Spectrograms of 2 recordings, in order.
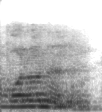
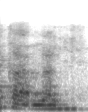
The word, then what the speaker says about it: colonel: आपको जानकर आश्चर्य होगा COLONEL का उच्चारण किसी को पूछ देना, बोलेगा कोलोनल, रहेगा ना COLONEL, ठीक है। और इसका उच्चारण होता है कर्नल।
